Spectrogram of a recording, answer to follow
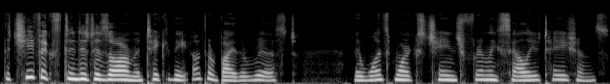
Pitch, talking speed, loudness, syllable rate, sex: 210 Hz, 175 wpm, -17 LUFS, 5.2 syllables/s, female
